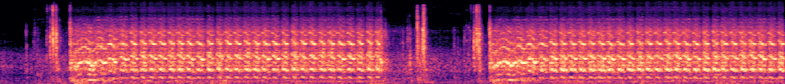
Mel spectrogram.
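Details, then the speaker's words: Truck cranks steadily at about three and a half turns a second after sitting eight minutes, test light on coil supply positive; no firing at all: crank no-start, no spark. "okay now it's been sitting for about eight minutes and let's see what happens now there's no spark test light on or it's on off when it's"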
